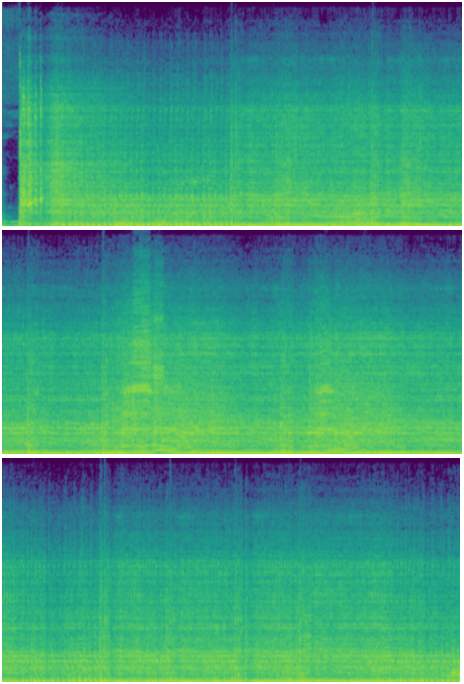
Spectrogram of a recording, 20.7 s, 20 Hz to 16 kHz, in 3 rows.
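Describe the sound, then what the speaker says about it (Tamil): A Bajaj NS 125 motorcycle engine cranks and catches, then runs with a steady, loud thumping idle and repeated throttle blips that rise and fall. "ஸோ இப்போ வண்டியோட கிராங்கிங் சவுண்ட் நான் உங்களுக்கு போடுறேன்"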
